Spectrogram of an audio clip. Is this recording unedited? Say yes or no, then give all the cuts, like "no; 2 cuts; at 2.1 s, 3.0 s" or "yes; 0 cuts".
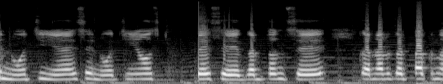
no; 1 cut; at 3.5 s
